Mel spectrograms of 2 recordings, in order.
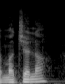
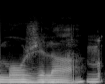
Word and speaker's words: Margiela: Ich bin erstmal beruhigt, dass du es richtig ausgesprochen hast. Viele sagen Maison Margiela oder Magella. Nein, das ist Maison Margiela.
